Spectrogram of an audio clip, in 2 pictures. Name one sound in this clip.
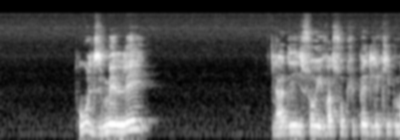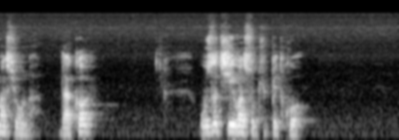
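A middle-aged man speaks calmly and close to a microphone, in short bursts with pauses.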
